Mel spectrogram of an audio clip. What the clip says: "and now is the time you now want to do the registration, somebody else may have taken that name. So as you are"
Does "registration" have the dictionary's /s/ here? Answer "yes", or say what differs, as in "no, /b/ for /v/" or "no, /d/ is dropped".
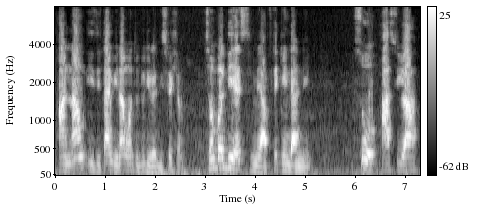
yes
